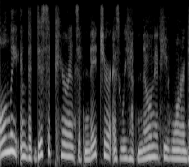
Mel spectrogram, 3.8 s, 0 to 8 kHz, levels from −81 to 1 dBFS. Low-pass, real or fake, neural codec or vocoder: 7.2 kHz; fake; codec, 32 kHz, 1.9 kbps, SNAC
